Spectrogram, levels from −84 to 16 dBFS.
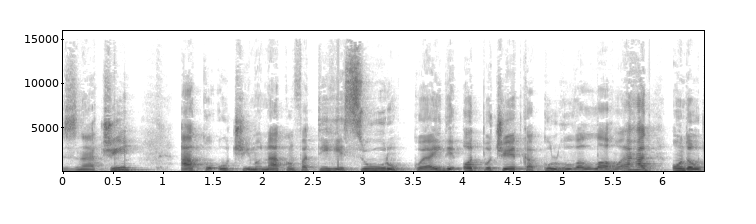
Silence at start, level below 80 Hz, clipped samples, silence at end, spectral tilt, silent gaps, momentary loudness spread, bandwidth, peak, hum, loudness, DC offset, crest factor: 0 s; -60 dBFS; under 0.1%; 0 s; -4.5 dB/octave; none; 5 LU; 15 kHz; -2 dBFS; none; -23 LUFS; under 0.1%; 20 dB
